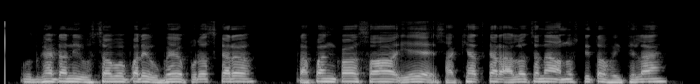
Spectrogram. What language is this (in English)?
Odia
